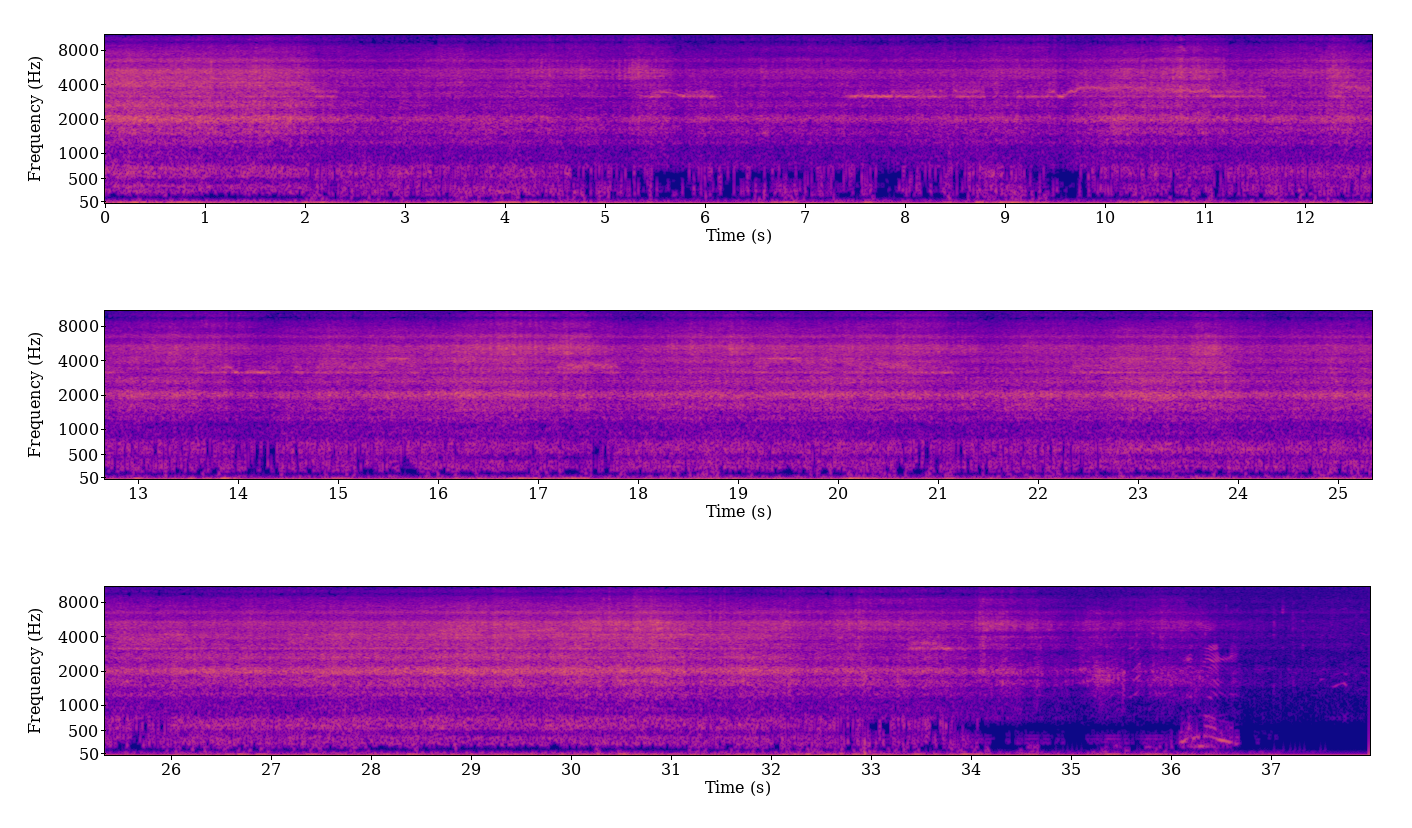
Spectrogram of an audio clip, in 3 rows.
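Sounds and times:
skis hissing over snow: 0:00.0 - 0:36.7.

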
